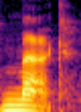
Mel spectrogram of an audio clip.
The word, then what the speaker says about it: Mach: so good yeah except it's pronounced Mack Mack yeah like Mac's principle oh there you go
